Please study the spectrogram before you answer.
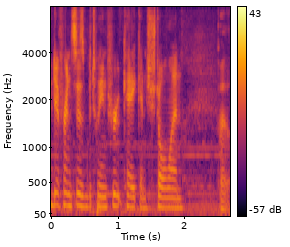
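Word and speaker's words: Stollen: you wouldn't know that it's not pronounced stolen because it's spelled the exact same way as the English word stolen except one L I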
